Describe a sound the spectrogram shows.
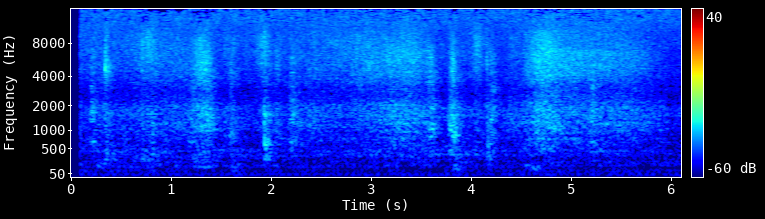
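Footsteps shuffle softly across a floor.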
